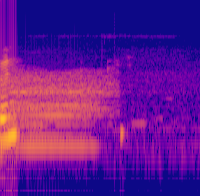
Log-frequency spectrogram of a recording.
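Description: A woman's drawn-out hesitation sound, one level held vowel of about a second that fades away.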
